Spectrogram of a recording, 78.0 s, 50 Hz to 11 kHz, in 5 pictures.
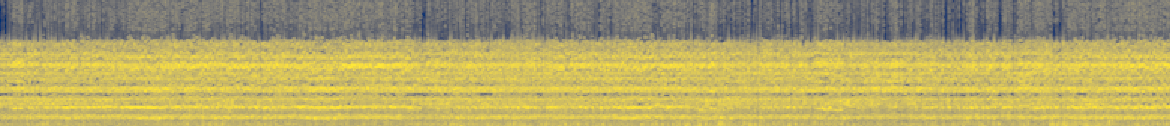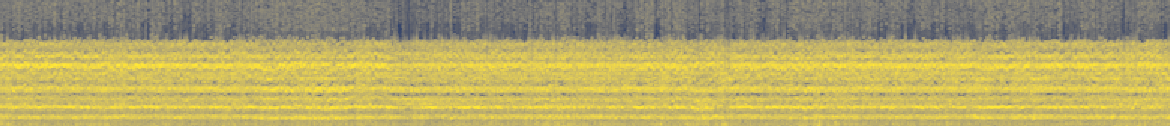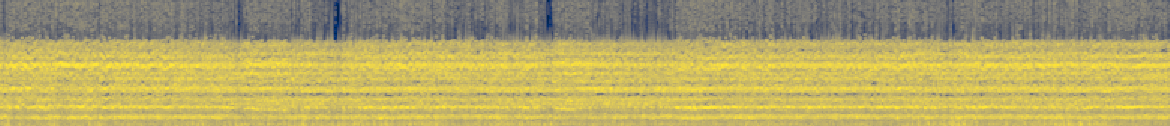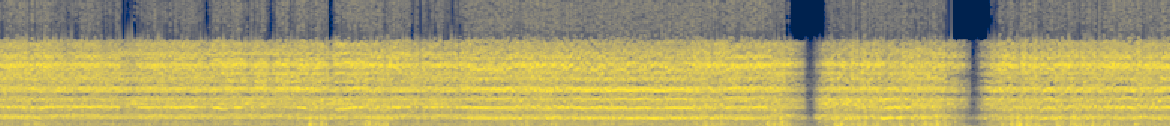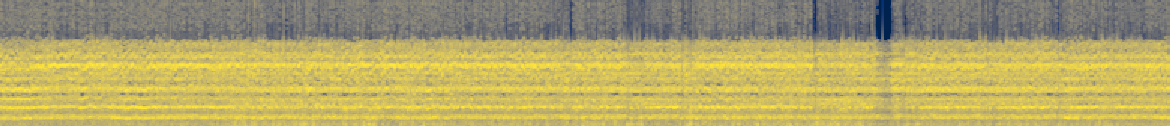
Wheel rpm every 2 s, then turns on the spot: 220, 230, 230, 230, 230, 230, 240, 230, 230, 230, 220, 230, 230, 230, 230, 230, 230, 230, 230, 230, 230, 230, 230, 230, 230, 220, 220, 200, 160, 160, 170, 220, 230, 230, 230, 230, 230, 230, 230.
none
